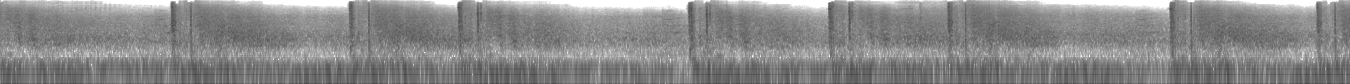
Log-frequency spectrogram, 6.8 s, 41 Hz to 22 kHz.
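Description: Naval 130 mm guns fire in the World of Warships video game, eight or nine sharp booming shots spaced irregularly about half a second to a second apart over a continuous low rumbling background, with no talk.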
